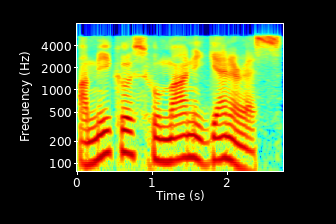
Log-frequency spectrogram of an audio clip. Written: amicus humani generis

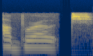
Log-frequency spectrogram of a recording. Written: abroach

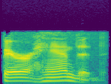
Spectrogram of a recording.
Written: bare-handed

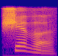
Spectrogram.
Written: Shiva

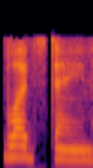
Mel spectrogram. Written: bloodstain

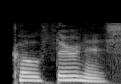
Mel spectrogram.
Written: cothurnal

